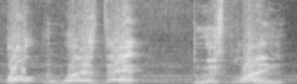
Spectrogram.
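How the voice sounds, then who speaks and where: A man's voice: extremely high pitch, animated, normal speed, noisy background. A man hosting a game playthrough, commenting casually and reading text aloud, informal and prone to stumbling over words. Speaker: gaming video host.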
